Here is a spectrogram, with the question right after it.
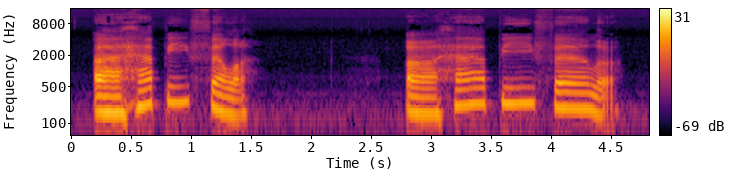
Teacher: a happy fella five syllables stress on fell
